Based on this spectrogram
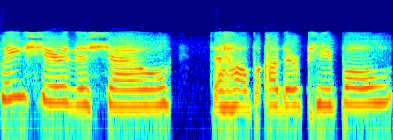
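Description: An unremarkable speaking voice from a woman, fairly high in pitch and fairly slow. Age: 60s. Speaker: radio talk show host. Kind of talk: interview.

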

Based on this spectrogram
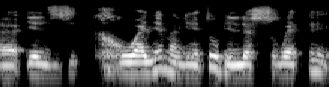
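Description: In a normal speaking voice, a man talks at a fairly slow pace and a medium pitch. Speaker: novelist, poet and social worker. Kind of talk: casual chat.

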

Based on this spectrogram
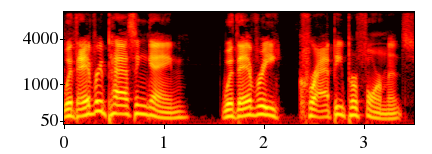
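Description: Delivered at a moderate pace with lively intonation, this unremarkable speaking voice has a dry, close sound with no echo. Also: man. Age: 40s. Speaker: sports radio host. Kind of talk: casual sports talk. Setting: radio studio.

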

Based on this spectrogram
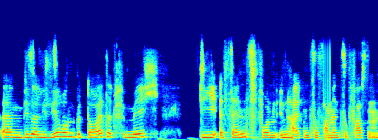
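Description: An ordinary speaking voice, fairly even in intonation, at a fairly slow pace. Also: woman. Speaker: visual facilitator / illustrator. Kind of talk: podcast interview. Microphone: good sound quality.

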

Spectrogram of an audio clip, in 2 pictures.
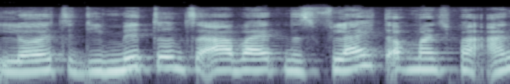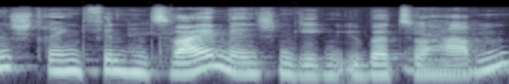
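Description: Against a quiet background, a woman with an ordinary speaking voice talks at a medium pitch with ordinary pitch variation. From Munich, Bavaria. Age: 40s. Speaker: theatre director and actress. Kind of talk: interview.

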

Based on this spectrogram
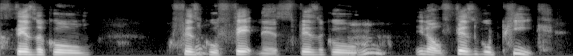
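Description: Fairly high male speech at a fairly slow pace, with very wide pitch swings and a dry, close sound with no echo. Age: 30s. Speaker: podcast co-host. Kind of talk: casual chat.

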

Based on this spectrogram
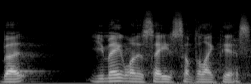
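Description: With an American accent and a medium pitch, a man speaks at a fairly quick pace in a bright, sharp tone, with audible room echo. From West Virginia. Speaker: pastor. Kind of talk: sermon; role-play demonstration. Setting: church.

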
